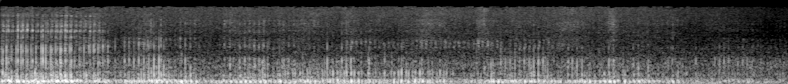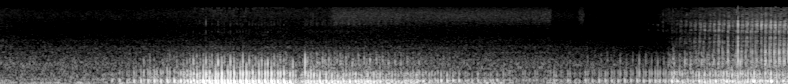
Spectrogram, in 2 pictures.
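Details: Bengal cat purring while sleeping peacefully: a steady low rumbling purr throughout, swelling louder around the middle before easing off, with a faint background hum.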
